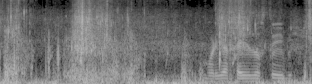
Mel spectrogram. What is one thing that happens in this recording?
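Water splashes as a net scoops a fish.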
